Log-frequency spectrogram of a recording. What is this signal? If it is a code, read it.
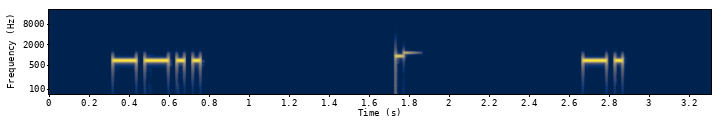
Morse code, heard as a keyed tone, about 30 wpm, 700 Hz. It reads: Z N
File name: Single-Letter-Number-30wpm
